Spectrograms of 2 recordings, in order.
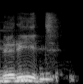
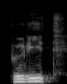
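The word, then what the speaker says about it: ברית: 베리트 베리트. 베리트 이렇게 네. 우리말로 베리트 이렇게 음역할 수도 있고요. 브리트 이렇게 음역할 수도 있습니다. 실제 요거는 발음이 되는 에입니다. 아주 짧은 에.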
